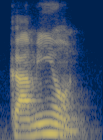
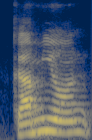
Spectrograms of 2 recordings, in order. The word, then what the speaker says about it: camión: palabra aguda que es la expresión camión camión es una palabra que tiene clasificación de oxítona o aguda y en ese orden de ideas se va a tildar la vocal abierta de la última sílaba Sí si ustedes se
